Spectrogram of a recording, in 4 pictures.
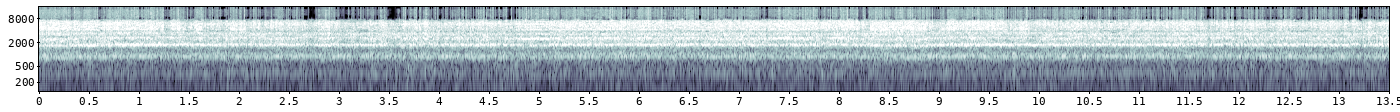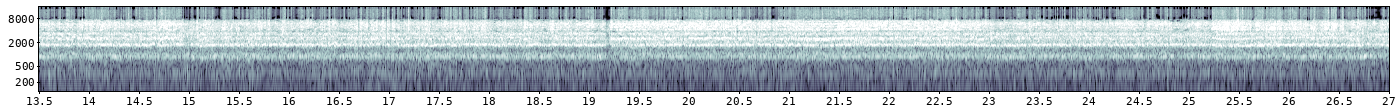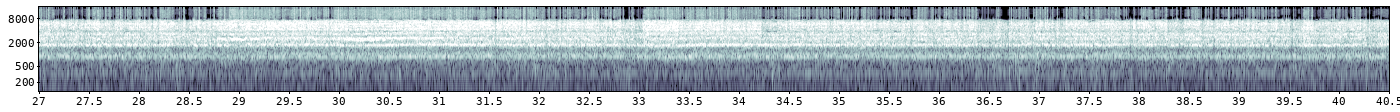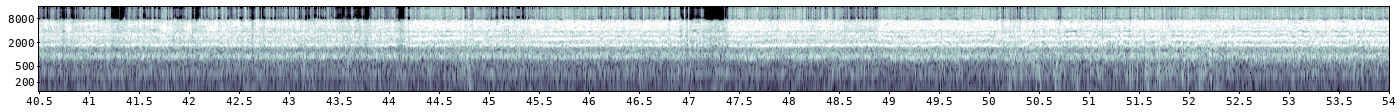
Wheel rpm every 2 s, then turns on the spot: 230, 240, 230, 230, 230, 230, 240, 240, 230, 230, 230, 230, 230, 230, 230, 230, 230, 230, 230, 230, 230, 230, 230, 230, 220, 220, 210.
none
